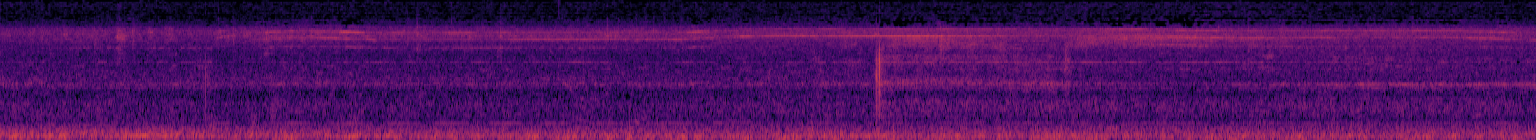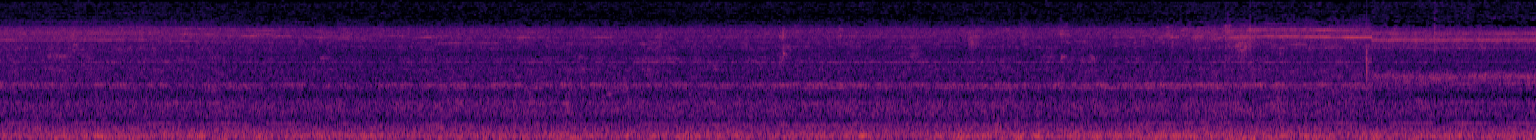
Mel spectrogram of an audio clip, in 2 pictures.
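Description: Jet airliner cabin noise in flight: the steady rumble of turbofan engines and airflow heard from inside the cabin, with a few faint steady whining tones above it.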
